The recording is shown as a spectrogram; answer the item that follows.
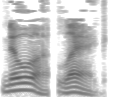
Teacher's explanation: has changed the Common Slavic g into an h sound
